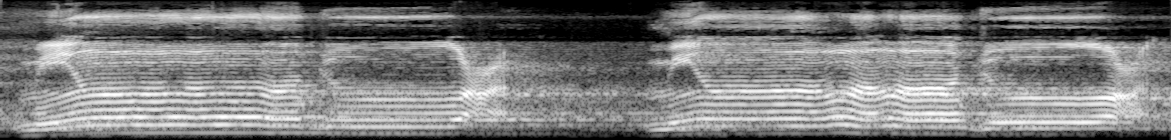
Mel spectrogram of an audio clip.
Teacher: من جوع، یہاں پر اخفا نون ساکن کے بعد حروف اخفا کے 15 حروف میں سے جیم ہے، اس لیے یہاں پر اخفا ہوگا، اور جب یہاں پر وقت کریں گے ٹھہریں گے جو میں، یہاں پر عین کو ظاہر کریں گے، عین کے مخرج کو نکالیں گے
